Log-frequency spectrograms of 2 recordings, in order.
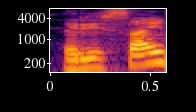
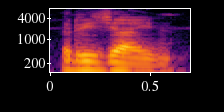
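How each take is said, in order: First: The middle consonant is an S sound. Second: The middle consonant is a Z sound. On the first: The speaker calls it wrong. "अब इसे रिसाइन नहीं पढ़ना है" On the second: The speaker calls it right. "बल्कि इसे पढ़ना है रिजाइन"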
